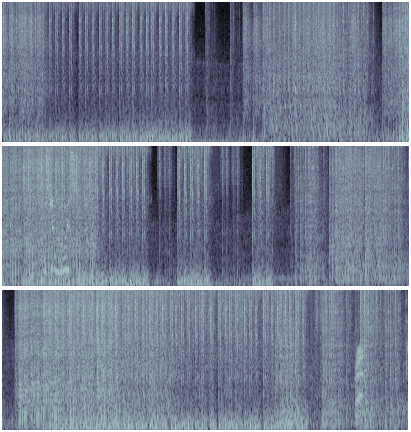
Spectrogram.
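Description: Video game weapon fire in long, loud bursts of rapid automatic gunfire, broken by short pauses, with a person talking at times over the shooting.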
